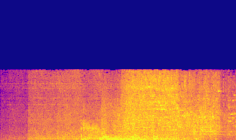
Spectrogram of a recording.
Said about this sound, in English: The second robber crashes through a shop window.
